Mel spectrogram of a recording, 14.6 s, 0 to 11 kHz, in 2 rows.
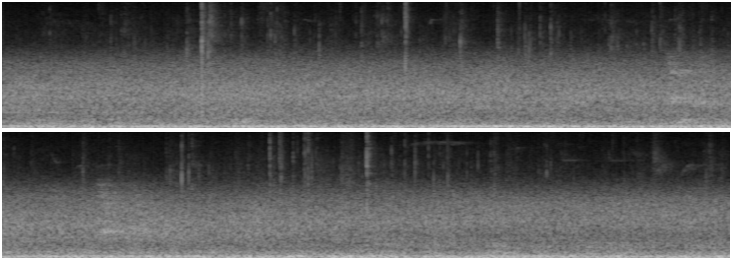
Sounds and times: highway traffic 0.0 - 14.5

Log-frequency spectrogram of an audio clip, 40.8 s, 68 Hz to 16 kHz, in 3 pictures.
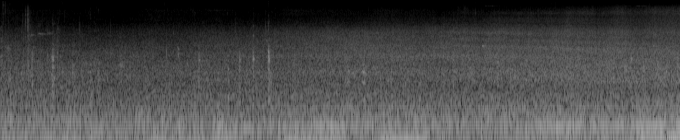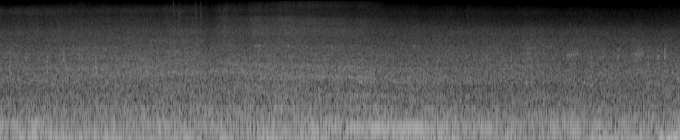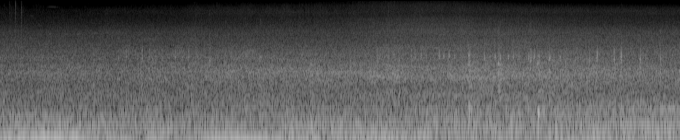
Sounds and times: cars and busses humming by 0.0 - 40.8
ducks quacking 35.3 - 40.8

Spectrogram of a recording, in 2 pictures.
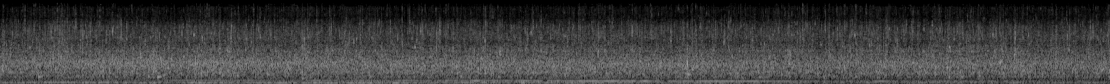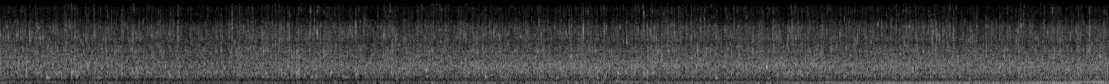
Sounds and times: stream of traffic 0.0 - 22.1
stream running through the Glen of the Downs 0.0 - 22.1

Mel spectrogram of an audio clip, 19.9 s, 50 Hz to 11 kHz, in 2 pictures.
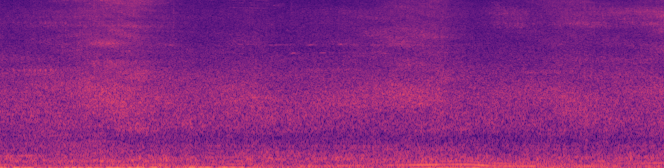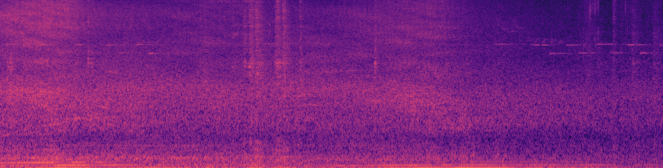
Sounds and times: passing train 0.0 - 19.9
traffic 0.0 - 19.9
barriers descend 18.6 - 19.9

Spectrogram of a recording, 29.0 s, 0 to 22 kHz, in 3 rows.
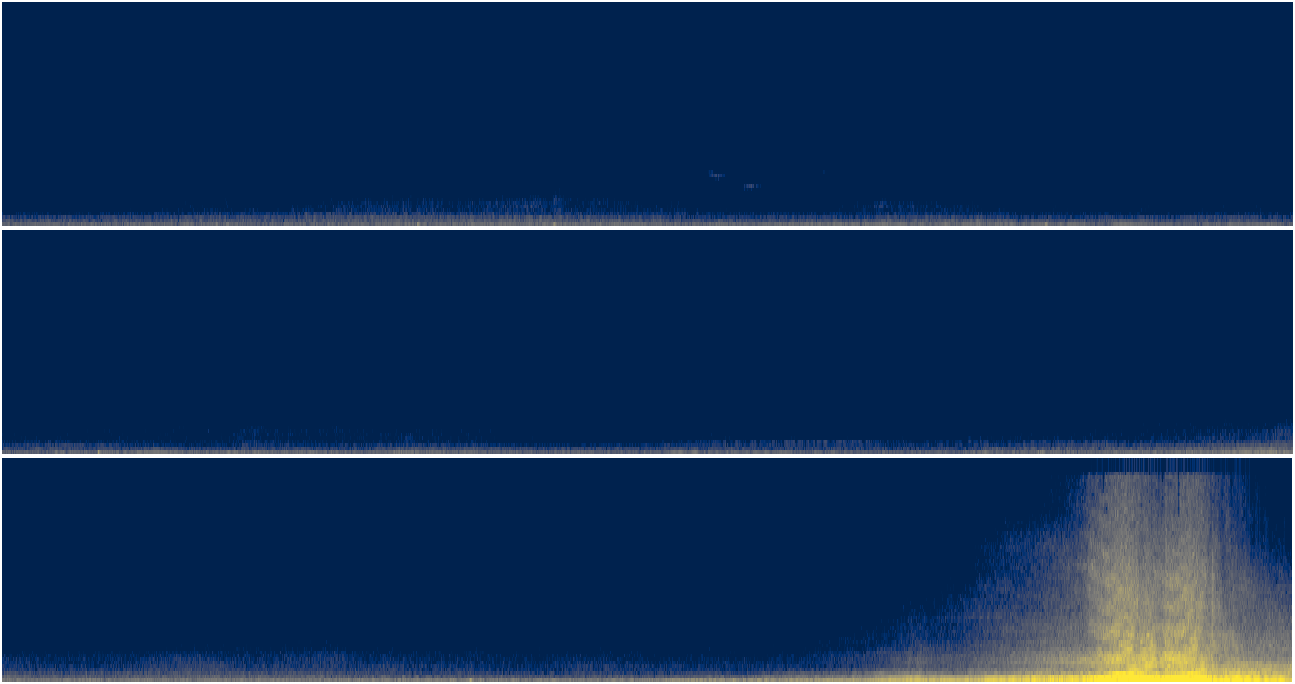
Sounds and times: motorcycle road racing 17.0 - 29.0

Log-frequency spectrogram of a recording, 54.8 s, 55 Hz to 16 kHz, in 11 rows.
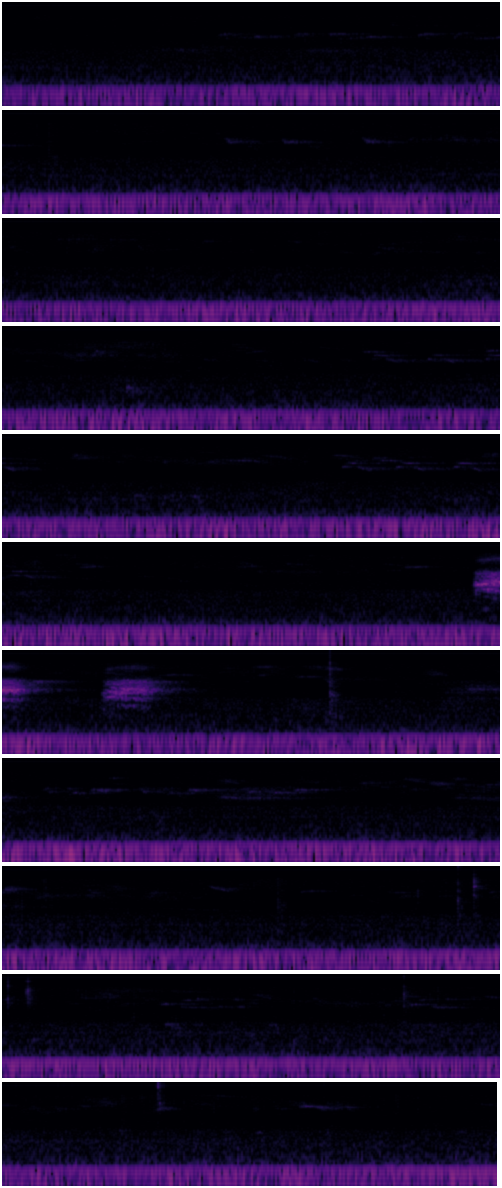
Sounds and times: planes 0.0 - 54.7
Birds 0.9 - 54.7

